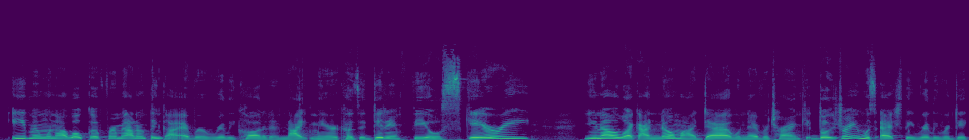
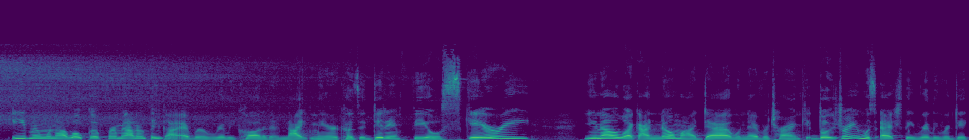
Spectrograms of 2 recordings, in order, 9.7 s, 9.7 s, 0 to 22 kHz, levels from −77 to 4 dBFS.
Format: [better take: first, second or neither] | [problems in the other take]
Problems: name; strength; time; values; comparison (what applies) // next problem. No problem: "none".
first | hiss; faint; throughout; 20 dB below the speech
